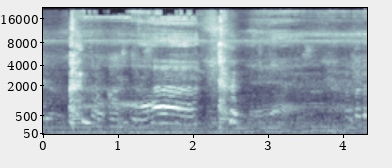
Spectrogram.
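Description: A few sharp coughs ring out, one early and another a couple of seconds later, with a whimpering voice and talking in between.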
